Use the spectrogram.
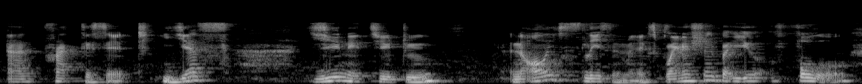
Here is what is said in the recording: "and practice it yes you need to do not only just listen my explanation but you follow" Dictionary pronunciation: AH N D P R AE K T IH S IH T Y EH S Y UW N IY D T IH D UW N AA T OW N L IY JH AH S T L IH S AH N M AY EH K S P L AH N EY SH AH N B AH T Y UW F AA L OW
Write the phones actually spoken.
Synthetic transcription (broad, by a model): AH N P R AE K T IH S IH T Y EH S Y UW N IY D T IH D UW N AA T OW L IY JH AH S L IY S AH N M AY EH K S P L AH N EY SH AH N B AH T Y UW F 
